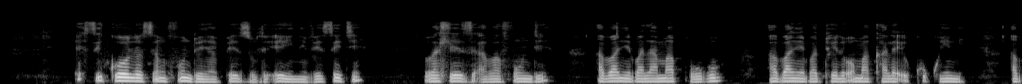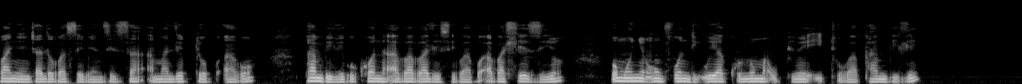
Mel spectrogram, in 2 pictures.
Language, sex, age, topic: North Ndebele, male, 36-49, education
